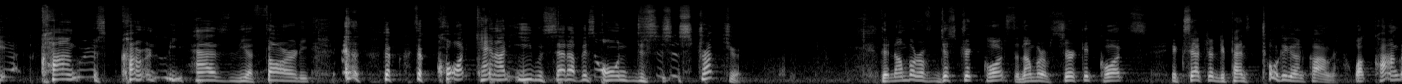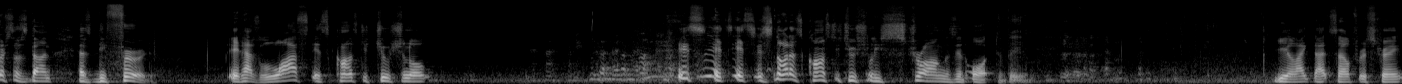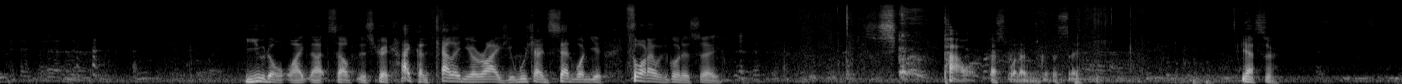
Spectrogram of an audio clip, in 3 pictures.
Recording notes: in front of a teacher audience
